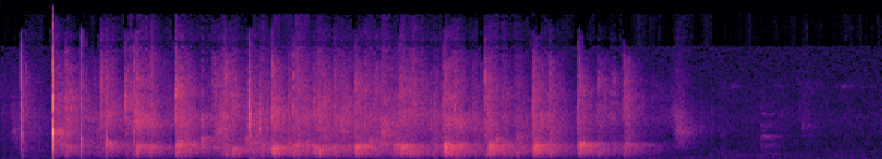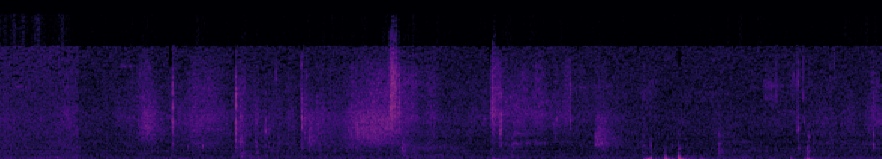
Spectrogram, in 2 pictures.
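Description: Lecture audience applauding to welcome a speaker, a steady burst of many hands clapping for about four seconds before dying away to quiet room tone with a few faint knocks later.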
